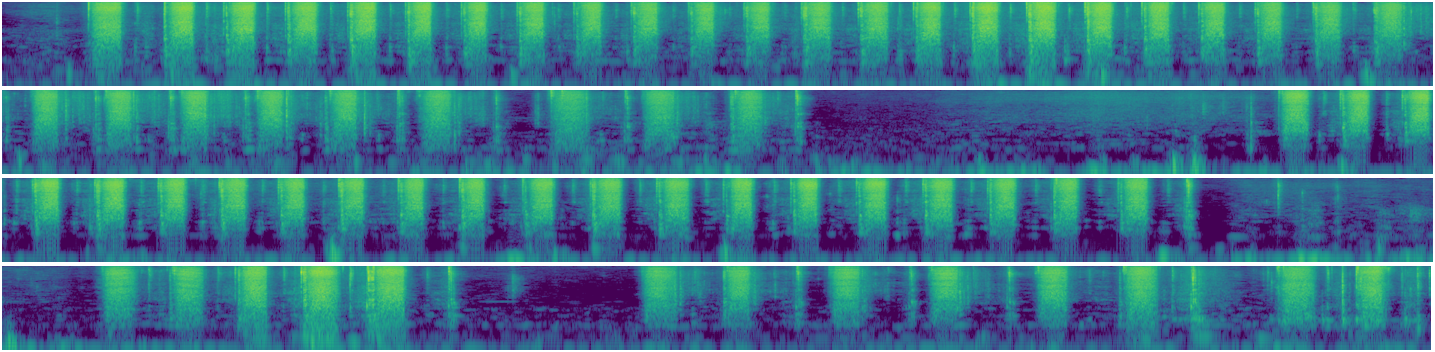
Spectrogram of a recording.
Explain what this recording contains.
Spray Bottle sounds
febreeze, spray, spray-bottle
